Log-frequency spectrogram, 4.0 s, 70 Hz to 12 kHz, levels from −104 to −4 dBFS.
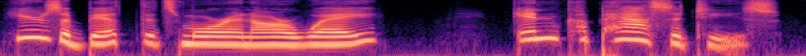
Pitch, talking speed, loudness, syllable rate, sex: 245 Hz, 135 wpm, -18 LUFS, 4.3 syllables/s, female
